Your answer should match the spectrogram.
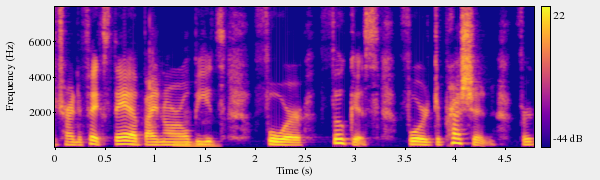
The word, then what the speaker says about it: binaural: binaural I don't B neural how do you spell it yall haven't heard of those uhuh it's b i n a u r a l binaural beats oh I got you binaural binaural yeah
